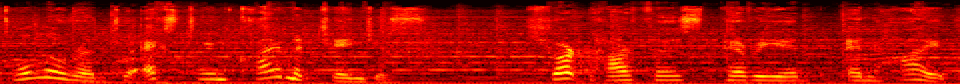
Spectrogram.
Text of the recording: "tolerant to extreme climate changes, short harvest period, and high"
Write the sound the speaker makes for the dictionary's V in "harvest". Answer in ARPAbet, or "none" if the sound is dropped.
F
